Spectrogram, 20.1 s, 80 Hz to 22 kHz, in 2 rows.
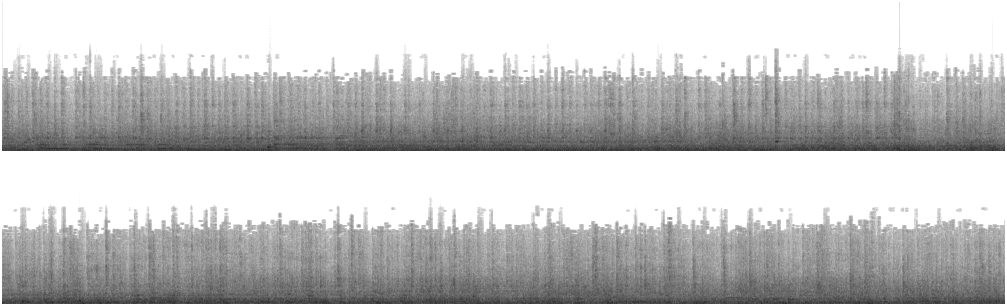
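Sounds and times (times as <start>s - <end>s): rattle of tire chips being ground: 0.0s - 20.0s.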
